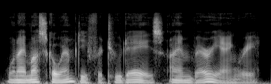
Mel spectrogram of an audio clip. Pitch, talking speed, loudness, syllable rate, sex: 95 Hz, 265 wpm, -17 LUFS, 6.0 syllables/s, male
